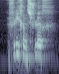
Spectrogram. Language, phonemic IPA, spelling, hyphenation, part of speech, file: Dutch, /ˈvliɣə(n)sˌflʏx/, vliegensvlug, vlie‧gens‧vlug, adjective, Nl-vliegensvlug.ogg
- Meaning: in no time (very quickly)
